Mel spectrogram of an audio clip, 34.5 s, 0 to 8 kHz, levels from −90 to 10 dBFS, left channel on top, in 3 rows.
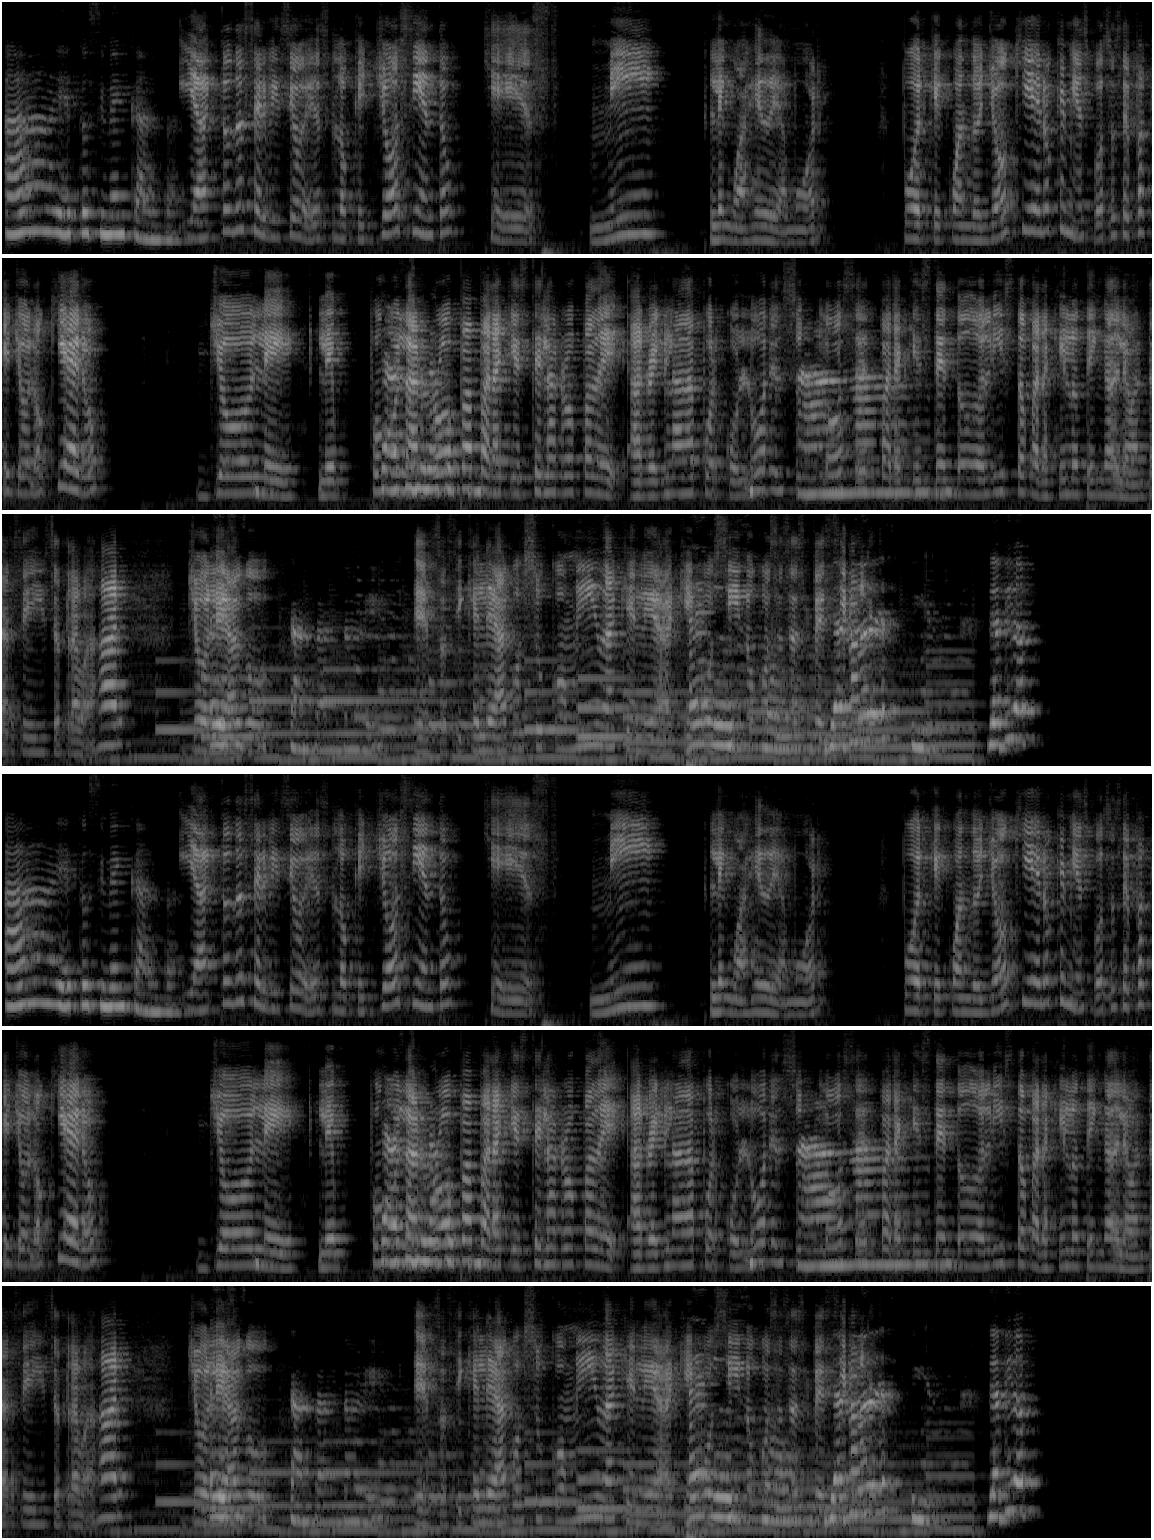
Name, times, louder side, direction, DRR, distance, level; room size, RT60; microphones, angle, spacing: voice 1, 0.0-1.8 15.3-16.3 19.0-19.1 19.4-21.0 25.1-25.4 25.9-26.8 29.8-32.4 32.8-33.3, equal, 10° right, 3 dB, 2.6 m, -40 dB
voice 2, 1.8-4.5 4.8-5.4 5.9-6.5 7.1-8.2 9.0-12.4 13.4-14.4 14.7-14.9 15.2-25.6 27.1-31.6, left 3 dB, 15° left, 4 dB, 1.7 m, -38 dB
sound 1, 23.7-32.7, left 3 dB, 70° left, 1.1 m, -52 dB
20.0 x 13.5 x 2.9 m, 0.29 s
head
